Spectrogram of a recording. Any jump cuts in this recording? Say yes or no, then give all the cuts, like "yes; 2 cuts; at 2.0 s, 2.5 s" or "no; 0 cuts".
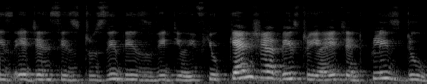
no; 0 cuts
